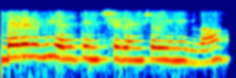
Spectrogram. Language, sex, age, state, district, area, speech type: Kannada, female, 18-30, Karnataka, Bidar, urban, conversation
